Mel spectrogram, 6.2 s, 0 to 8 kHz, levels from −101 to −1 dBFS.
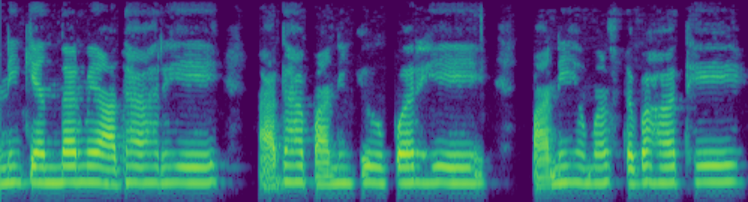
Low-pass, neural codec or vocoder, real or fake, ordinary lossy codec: none; none; real; none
